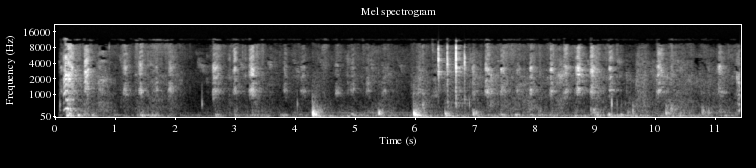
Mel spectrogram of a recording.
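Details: Male Pomeranian puppy panting: quick, breathy, noisy bursts repeating steadily across the recording, with a few louder thumps and a faint steady hum underneath.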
